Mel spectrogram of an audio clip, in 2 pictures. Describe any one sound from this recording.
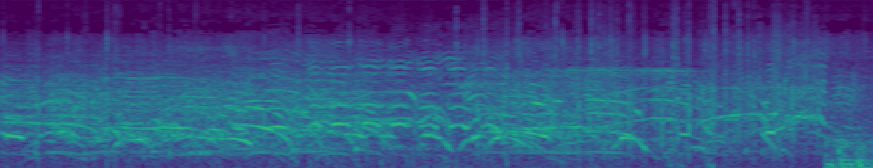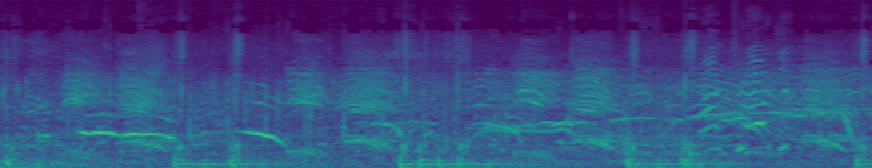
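Players shout and call out across an open field outdoors.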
